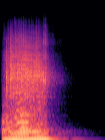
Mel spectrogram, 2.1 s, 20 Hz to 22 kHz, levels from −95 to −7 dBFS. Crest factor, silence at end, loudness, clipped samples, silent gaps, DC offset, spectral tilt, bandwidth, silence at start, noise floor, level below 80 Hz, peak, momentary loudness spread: 16 dB; 0.95 s; -20 LUFS; under 0.1%; none; under 0.1%; -5.5 dB/octave; 9.4 kHz; 0.05 s; -66 dBFS; -24 dBFS; -6 dBFS; 14 LU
